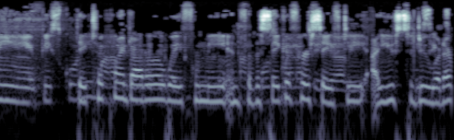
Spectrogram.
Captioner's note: through translator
